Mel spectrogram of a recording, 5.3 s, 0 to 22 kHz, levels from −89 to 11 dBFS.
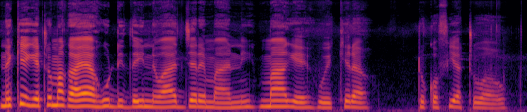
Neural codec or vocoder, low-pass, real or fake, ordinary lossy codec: none; none; real; none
